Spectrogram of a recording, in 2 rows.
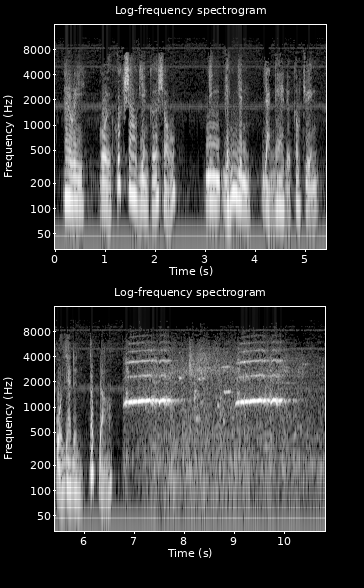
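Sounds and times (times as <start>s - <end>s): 
speech: 0.4s - 6.6s
train whistle at a station: 6.8s - 10.8s.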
